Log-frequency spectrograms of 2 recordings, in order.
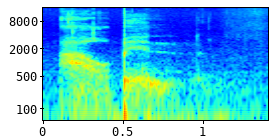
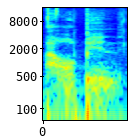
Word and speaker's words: Albin: s s q lbb111116 all of this is pronounced Albin like I'm not kidding it's pronounced Albion a-l-b-i-n again it's it's a mystery and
